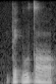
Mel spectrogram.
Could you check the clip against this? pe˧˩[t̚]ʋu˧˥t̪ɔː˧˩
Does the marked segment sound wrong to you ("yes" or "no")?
no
